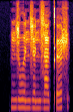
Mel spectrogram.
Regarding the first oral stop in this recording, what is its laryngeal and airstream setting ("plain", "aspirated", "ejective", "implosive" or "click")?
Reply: ejective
